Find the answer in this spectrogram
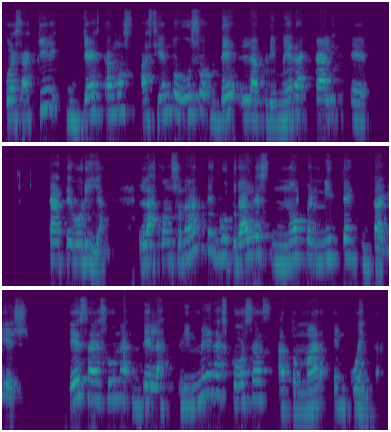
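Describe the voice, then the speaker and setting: A man's voice: high-pitched, a little slow, darkish tone. A man teaching a recorded Hebrew grammar class, explaining terms patiently and reassuring his students.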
